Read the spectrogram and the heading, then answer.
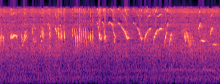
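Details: Ngeriwik song of a canary, a master recording for young birds learning to sing: rapid high chirps grade into a lively sequence of fast, swooping whistled notes, repeated several times a second without pause.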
